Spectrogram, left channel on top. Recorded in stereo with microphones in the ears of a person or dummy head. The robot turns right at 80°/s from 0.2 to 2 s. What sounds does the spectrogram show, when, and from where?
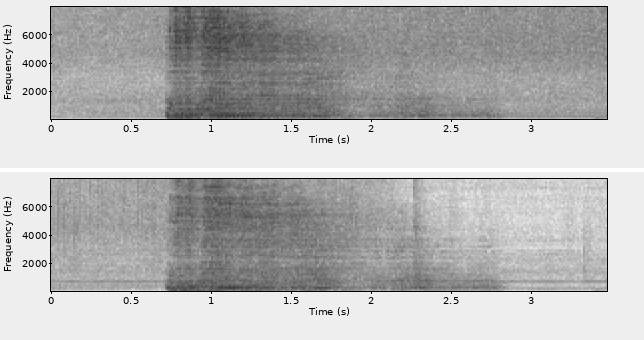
0.7 s a gunshot: 90° left, 1.1 m; by 2.8 s 170° right, 1.1 m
